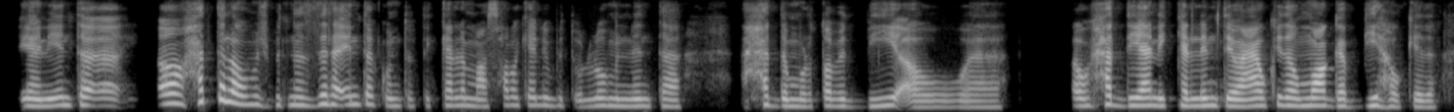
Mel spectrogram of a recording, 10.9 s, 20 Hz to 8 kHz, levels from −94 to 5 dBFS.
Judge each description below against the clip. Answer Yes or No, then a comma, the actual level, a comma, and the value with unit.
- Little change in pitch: Yes, narrow, 2.2 semitones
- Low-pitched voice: No, high, 195 Hz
